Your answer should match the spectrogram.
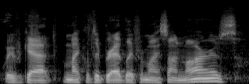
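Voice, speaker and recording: A man's voice: fairly low pitch, moderate pace. A man hosting a casual livestream, speaking in an informal, somewhat hesitant way as he introduces things and reads aloud. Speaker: host.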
